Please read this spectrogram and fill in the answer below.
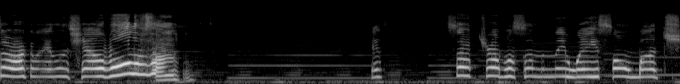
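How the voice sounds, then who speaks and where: A put-on character voice with long, frequent pauses over faint background music. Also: female-sounding voice, extremely high pitch for a woman, fairly slow pace. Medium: read story. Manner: nervous, apologetic, mood swings.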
